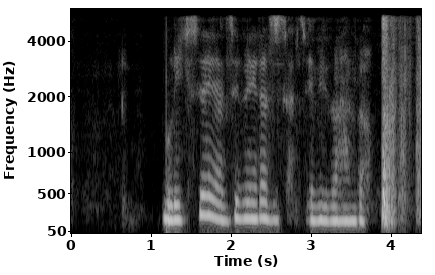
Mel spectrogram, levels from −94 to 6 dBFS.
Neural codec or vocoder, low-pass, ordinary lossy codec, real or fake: codec, 24 kHz, 3 kbps, HILCodec; 5.4 kHz; MP3, 48 kbps; fake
